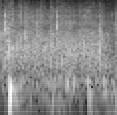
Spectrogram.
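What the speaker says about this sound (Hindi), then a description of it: "एक बार जोरदार तालियां बबलू भैया" Audience applause at a Hindi kavi sammelan poetry recital, a brief burst of clapping that opens with a sharp spike and then thins into scattered claps.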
